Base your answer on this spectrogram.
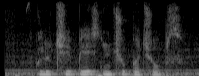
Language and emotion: Russian, neutral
